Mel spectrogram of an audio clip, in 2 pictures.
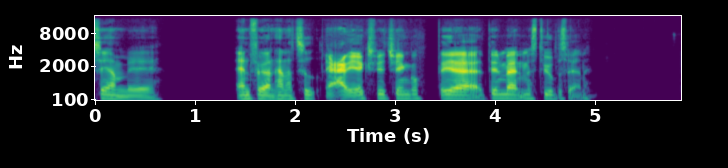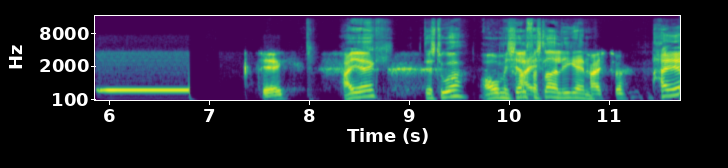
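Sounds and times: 
speech: 0.0s - 0.7s, 1.4s - 5.0s, 7.5s - 11.7s
ringback tone of an outgoing phone call: 5.9s - 6.8s.

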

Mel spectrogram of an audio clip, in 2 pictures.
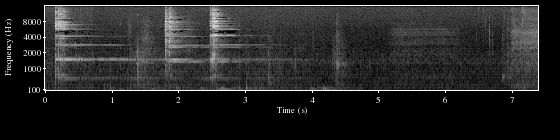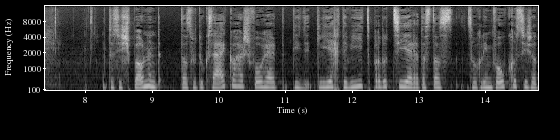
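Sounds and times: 
wine glasses clinking in a toast during a wine tasting: 0.0s - 4.0s
handling noise: 0.0s - 5.0s
speech: 8.4s - 14.8s.

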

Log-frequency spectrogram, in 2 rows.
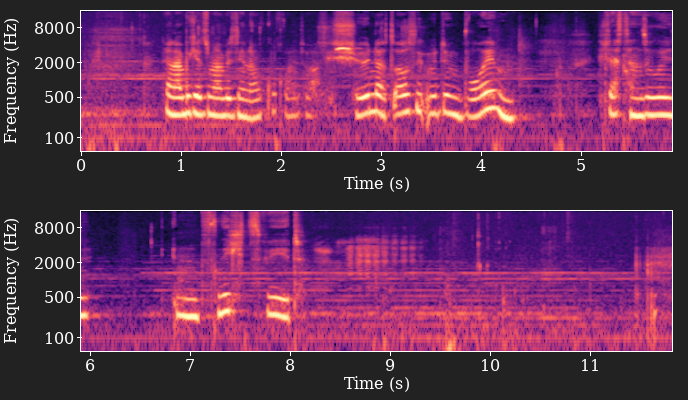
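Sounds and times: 
speech: 0.8s - 4.6s, 5.2s - 6.1s, 6.8s - 8.4s
sheep bleating: 8.2s - 9.4s.

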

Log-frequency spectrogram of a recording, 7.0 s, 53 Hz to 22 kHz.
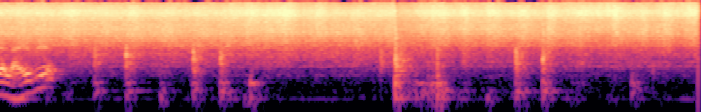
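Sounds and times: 
rice frying in a pan with soy sauce: 0.0s - 7.0s.

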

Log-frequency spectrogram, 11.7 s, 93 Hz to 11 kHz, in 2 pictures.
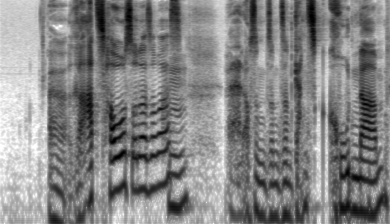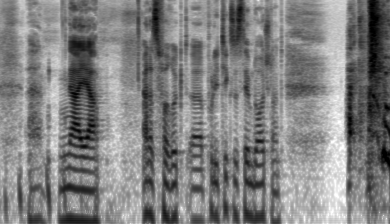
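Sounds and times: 
speech: 0.7s - 7.4s, 8.0s - 10.4s, 11.0s - 11.7s
sneeze: 11.1s - 11.7s.

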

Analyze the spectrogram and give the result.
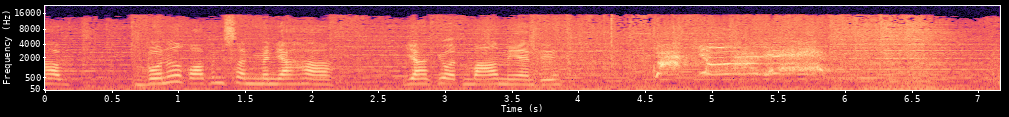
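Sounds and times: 
speech: 0.0s - 4.0s
woman screaming in joyful victory: 4.6s - 6.0s.

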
